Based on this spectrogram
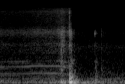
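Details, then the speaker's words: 2018 Nissan Altima passenger front door, panel reinstalled, power lock tested: single soft, dull click, actuator moves slightly but lacks power to push or release the latch, which works manually; weak door lock actuator. "There's the power door lock. Okay, you can see it doesn't work. You can see it moves a little bit."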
